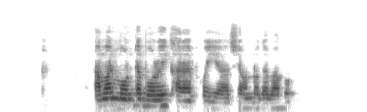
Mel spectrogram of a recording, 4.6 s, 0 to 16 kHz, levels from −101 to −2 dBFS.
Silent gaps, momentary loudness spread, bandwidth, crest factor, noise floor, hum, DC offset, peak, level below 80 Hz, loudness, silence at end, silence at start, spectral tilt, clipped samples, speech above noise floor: none; 10 LU; 7.4 kHz; 22 dB; under -90 dBFS; none; under 0.1%; -16 dBFS; -80 dBFS; -36 LUFS; 0.95 s; 1.2 s; -3.5 dB/octave; under 0.1%; over 55 dB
